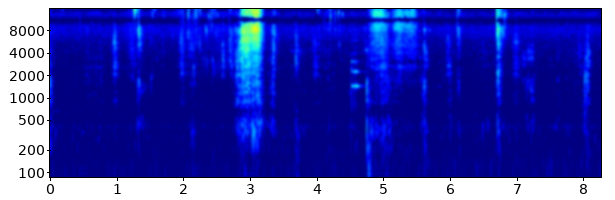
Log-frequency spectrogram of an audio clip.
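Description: Faint chewing and mouth sounds of a person eating soft salmon and rice, with a short louder noise about three seconds in and another near five seconds.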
